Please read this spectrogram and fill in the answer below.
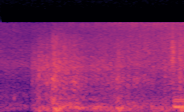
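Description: Outdoor ambience: a low rumble with irregular rustling noise, getting louder about half a second in.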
